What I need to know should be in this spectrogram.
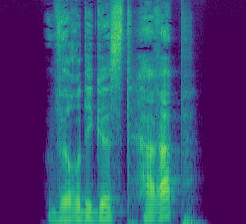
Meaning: second-person singular subjunctive I of herabwürdigen
- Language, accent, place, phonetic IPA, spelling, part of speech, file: German, Germany, Berlin, [ˌvʏʁdɪɡəst hɛˈʁap], würdigest herab, verb, De-würdigest herab.ogg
